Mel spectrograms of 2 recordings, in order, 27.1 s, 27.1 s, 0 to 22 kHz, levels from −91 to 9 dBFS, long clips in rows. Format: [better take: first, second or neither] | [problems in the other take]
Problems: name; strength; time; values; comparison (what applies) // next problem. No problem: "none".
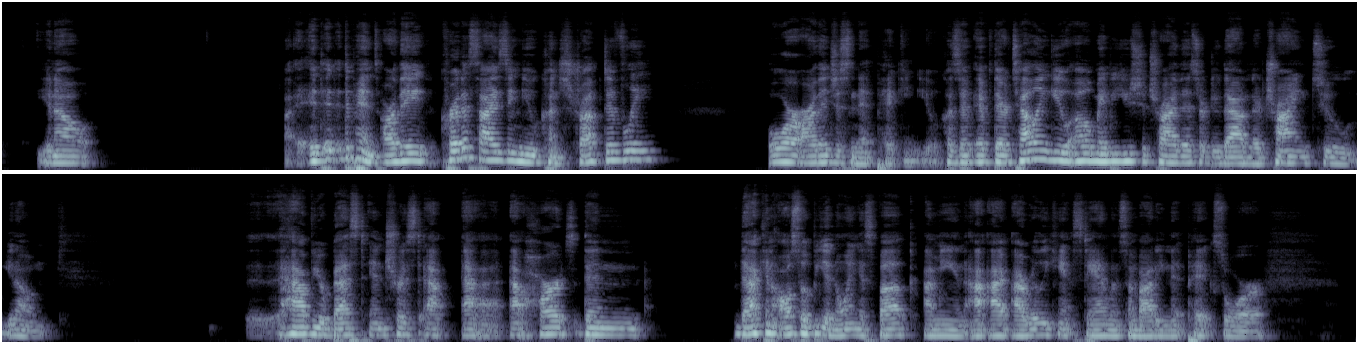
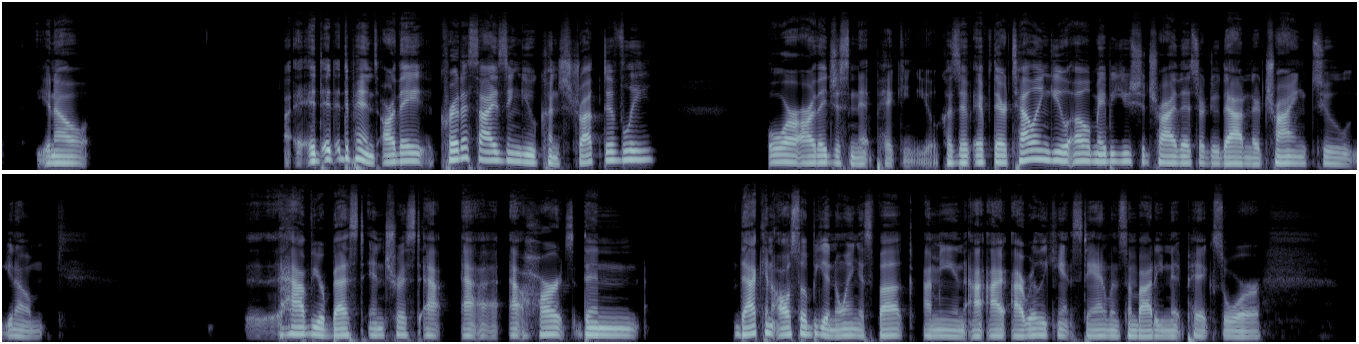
second | off-mic speech; somewhat distant // room echo; very slight; dies away in 0.2 s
